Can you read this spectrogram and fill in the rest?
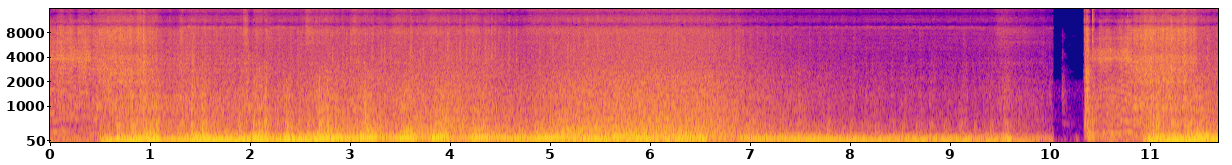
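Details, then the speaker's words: Old Ford F100 V8 after correcting firing order (distributor rotor thought to spin counterclockwise, had been set clockwise), backfiring before, still on RV battery: engine catches, revs unevenly with wandering pitch, then settles; now running. "So let's see if it fires up now. That's progress."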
